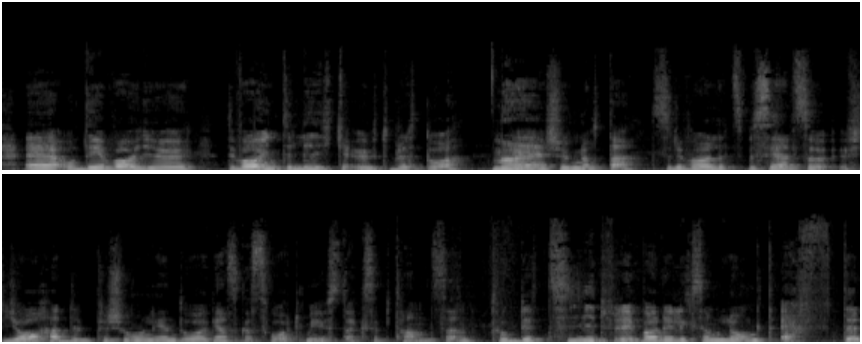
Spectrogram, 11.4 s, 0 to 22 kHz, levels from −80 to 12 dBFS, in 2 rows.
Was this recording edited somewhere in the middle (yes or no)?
yes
